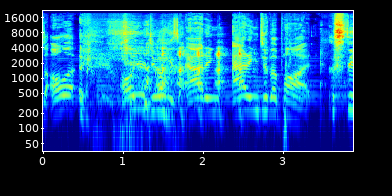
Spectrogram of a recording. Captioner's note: laughing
